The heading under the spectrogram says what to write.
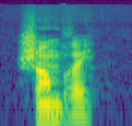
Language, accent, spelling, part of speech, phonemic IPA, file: French, France, chambrée, noun / adjective / verb, /ʃɑ̃.bʁe/, LL-Q150 (fra)-chambrée.wav
- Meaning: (noun) 1. group of people sleeping in the same room 2. barracks (for soldiers) 3. dormitory; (adjective) feminine singular of chambré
